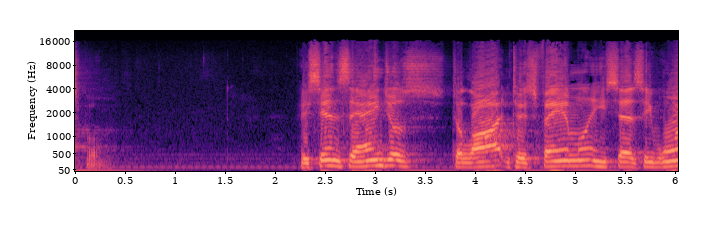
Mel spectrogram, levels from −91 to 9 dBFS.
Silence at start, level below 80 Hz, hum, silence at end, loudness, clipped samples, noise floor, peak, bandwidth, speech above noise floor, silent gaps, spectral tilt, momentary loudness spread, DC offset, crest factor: 0 s; -52 dBFS; 60 Hz at -50 dBFS; 0 s; -15 LUFS; under 0.1%; -47 dBFS; -6 dBFS; 17 kHz; 33 dB; none; -3.5 dB/octave; 11 LU; under 0.1%; 10 dB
